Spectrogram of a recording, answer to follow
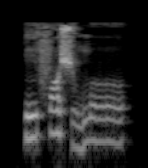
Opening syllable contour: high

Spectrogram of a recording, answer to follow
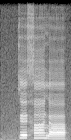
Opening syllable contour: high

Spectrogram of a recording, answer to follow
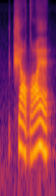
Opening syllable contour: falling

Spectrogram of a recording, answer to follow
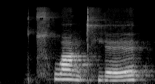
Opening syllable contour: falling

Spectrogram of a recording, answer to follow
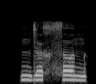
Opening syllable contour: falling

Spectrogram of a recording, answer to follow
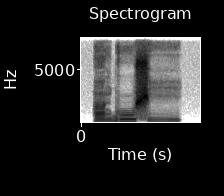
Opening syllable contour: low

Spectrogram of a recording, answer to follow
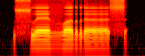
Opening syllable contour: low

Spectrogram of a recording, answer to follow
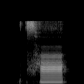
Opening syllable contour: high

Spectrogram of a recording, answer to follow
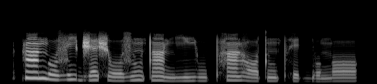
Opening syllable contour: high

